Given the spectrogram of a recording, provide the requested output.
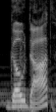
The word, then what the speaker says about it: Godot: go dot wrong language chat nice try nice try even though it's pronounced godot but how would i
